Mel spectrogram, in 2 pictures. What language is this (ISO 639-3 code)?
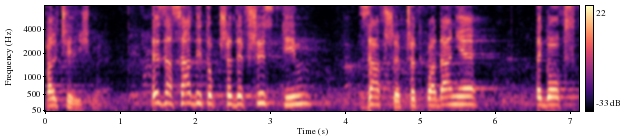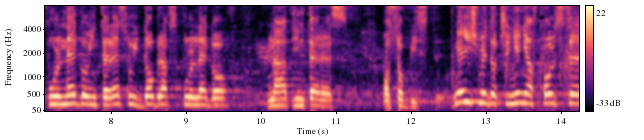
pol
